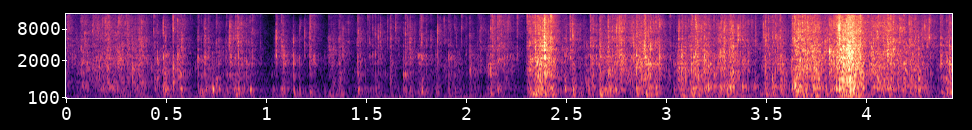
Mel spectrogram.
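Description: Clear plastic packaging crinkling as it is handled and torn open by hand, with louder crinkling bursts about two and a half seconds in and again near the end.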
